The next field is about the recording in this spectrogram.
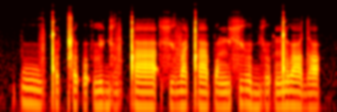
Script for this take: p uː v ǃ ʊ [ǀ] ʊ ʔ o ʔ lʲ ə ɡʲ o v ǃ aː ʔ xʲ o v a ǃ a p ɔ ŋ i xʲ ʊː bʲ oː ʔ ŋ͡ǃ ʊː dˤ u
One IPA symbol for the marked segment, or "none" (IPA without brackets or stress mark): ǁ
